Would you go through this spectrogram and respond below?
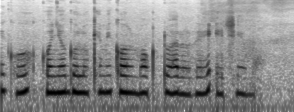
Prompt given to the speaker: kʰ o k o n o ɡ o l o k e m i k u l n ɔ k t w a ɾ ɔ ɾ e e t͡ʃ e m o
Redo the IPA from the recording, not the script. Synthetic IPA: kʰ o k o ɲ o ɡ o l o k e m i k ɔ l m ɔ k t w a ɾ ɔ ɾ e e t͡ʃ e m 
